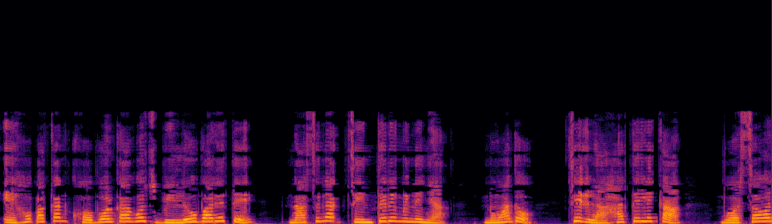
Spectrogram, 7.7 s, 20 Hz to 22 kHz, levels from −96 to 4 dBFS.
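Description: From start to finish the speech carries heavy damage that is likely HE-AAC compression, consistent with a very low bitrate around 12 kbps. Nothing reaches above about 11.1 kHz, yet the upper band still has treble. That treble is rebuilt by copying lower bands upward, so its harmonics don't line up, leaving s sounds gritty, metallic and lispy. A plain low-pass would sound dull instead, and ordinary MP3 damage would smear without this synthetic, misaligned shimmer.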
